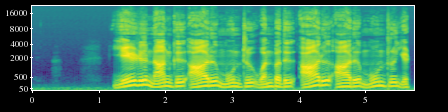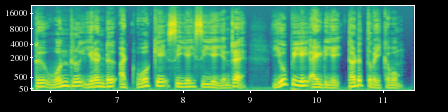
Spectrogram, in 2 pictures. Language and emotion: Tamil, neutral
